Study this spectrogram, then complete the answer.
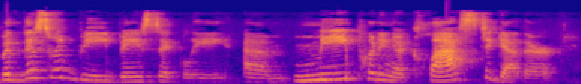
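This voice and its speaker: There is noticeable noise behind the speech. Its pitch leaps up and down very widely. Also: woman. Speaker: brand coach and author. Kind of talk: livestream book launch. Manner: fast.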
